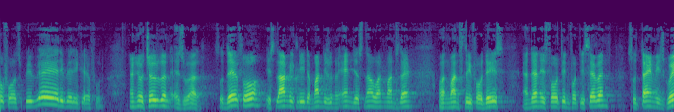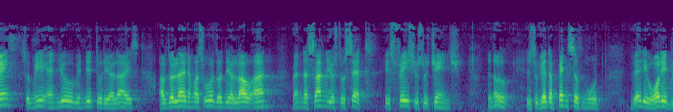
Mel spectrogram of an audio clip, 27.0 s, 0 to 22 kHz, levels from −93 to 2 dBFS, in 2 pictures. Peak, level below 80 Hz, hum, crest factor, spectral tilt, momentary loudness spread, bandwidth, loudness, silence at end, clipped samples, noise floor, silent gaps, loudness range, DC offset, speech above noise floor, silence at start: -2 dBFS; -68 dBFS; none; 22 dB; -4.5 dB/octave; 15 LU; 11 kHz; -23 LUFS; 0 s; under 0.1%; -53 dBFS; none; 4 LU; under 0.1%; 31 dB; 0 s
